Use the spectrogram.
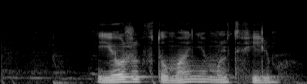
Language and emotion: Russian, neutral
